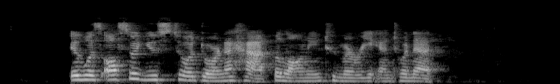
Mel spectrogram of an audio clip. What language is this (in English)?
English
